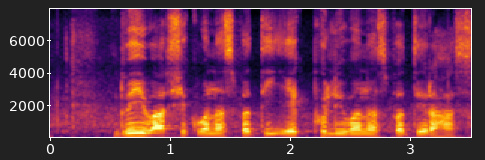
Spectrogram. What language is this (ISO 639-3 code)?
mar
